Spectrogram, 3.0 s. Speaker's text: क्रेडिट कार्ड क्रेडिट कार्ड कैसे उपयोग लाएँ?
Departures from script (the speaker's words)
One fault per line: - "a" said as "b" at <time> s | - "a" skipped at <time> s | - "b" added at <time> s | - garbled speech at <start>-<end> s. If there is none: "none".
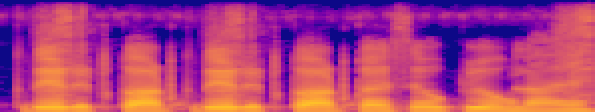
none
